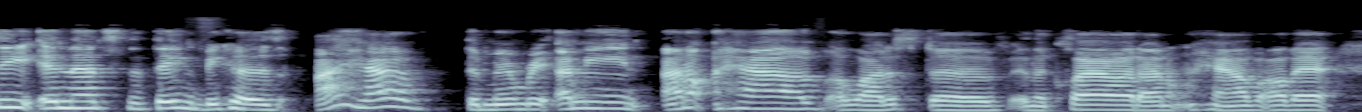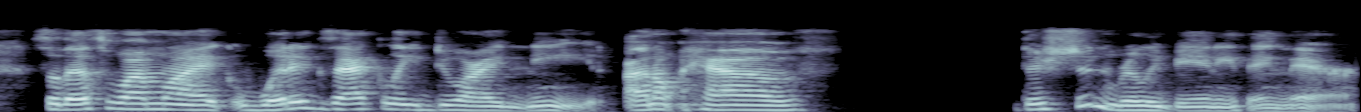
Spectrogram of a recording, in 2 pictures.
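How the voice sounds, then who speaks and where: A woman talks in an ordinary speaking voice at medium pitch and moderate pace, with lively intonation. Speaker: podcast co-host. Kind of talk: casual chat.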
